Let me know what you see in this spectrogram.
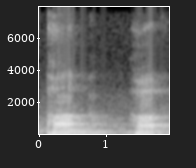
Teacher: আলাদাভাবে যখন তুমি হ উচ্চারণ করবা, দেখবা হ উচ্চারণ করতে গিয়ে তোমার কণ্ঠনালী একটু সময়ের জন্য বন্ধ হয়ে যাবে। দেখবা হ হ খেয়াল করবা যখন খোলা মুখ করে তুমি হঠাৎ করে বলে হ, দেখবা গলার মধ্যে একটু বাধা পাচ্ছ, তারপরে কিন্তু বেরিয়ে যাবে। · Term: কণ্ঠনালীয় ব্যঞ্জন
